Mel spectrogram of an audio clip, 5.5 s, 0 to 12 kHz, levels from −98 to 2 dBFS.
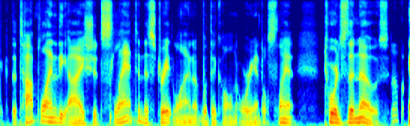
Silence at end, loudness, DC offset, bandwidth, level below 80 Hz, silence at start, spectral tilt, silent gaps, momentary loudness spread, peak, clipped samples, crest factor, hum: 0 s; -26 LUFS; under 0.1%; 12 kHz; -44 dBFS; 0.15 s; -5.5 dB/octave; none; 11 LU; -8 dBFS; under 0.1%; 18 dB; none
